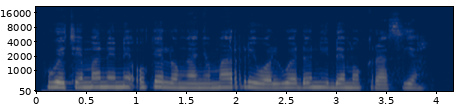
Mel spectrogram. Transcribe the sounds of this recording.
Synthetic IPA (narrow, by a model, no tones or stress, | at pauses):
wet͡ʃemanɛnɛʔokeloŋaɲɔmarːɪwɔlwɛdonidɛmɔkɾasia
